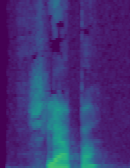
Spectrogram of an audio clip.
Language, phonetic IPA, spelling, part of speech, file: Russian, [ˈʂlʲapə], шляпа, noun, Ru-шляпа.ogg
- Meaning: 1. brimmed hat 2. milksop, scatterbrain (an ineffectual person) 3. a predicament, a real fix (an unpleasant and difficult situation)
